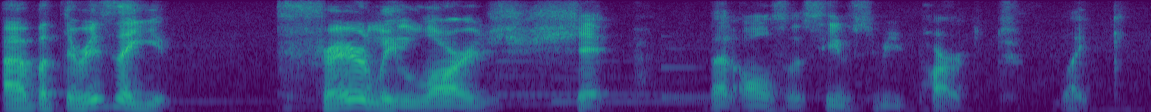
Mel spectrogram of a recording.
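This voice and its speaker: A man's voice: on the low side, animated, slow pace, a bit bright, faint music behind. A man narrating a tabletop game as game master, improvising and often repeating phrases as he goes.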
